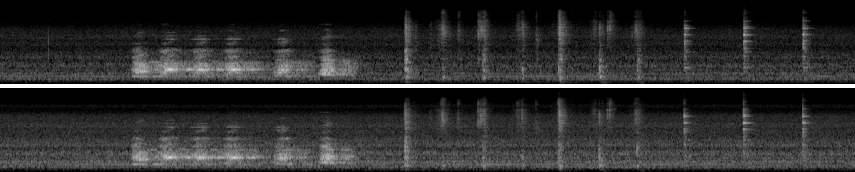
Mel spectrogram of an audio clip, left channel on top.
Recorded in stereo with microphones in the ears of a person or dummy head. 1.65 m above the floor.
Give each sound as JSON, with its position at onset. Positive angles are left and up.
{"t": 1.3, "sound": "a dog barking", "side_deg": -30, "distance_m": 2.5}
{"t": 4.0, "sound": "running footsteps", "side_deg": -40, "distance_m": 2.5}
{"t": 6.8, "sound": "hammering", "side_deg": -70, "distance_m": 2.0}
